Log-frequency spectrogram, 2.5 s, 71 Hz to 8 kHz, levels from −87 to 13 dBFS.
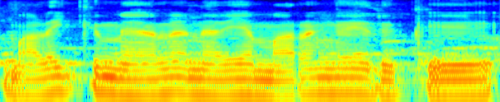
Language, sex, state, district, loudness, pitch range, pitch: Tamil, male, Tamil Nadu, Namakkal, -14 LUFS, 100-110 Hz, 105 Hz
